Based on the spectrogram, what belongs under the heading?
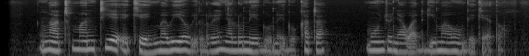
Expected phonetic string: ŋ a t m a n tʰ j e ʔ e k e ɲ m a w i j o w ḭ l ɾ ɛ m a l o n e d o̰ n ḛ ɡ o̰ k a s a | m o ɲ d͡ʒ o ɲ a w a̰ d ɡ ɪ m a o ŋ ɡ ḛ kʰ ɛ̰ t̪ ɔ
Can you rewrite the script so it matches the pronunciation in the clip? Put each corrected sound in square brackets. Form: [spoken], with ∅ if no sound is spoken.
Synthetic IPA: ŋ a t m a n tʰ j e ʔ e [kʰ] e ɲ m a w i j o w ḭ l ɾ ɛ [ɲ] a l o n e [ɡ] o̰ n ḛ ɡ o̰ k a [t] a | m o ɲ d͡ʒ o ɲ a w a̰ d ɡ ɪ m a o ŋ ɡ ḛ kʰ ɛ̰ t̪ ɔ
